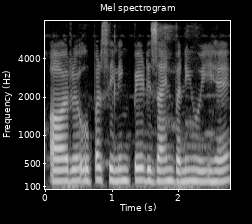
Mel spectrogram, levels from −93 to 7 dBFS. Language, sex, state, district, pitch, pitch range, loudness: Hindi, female, Haryana, Charkhi Dadri, 200 Hz, 195-205 Hz, -17 LUFS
